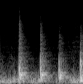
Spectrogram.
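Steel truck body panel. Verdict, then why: Bare metal. Four knocks on a steel body panel of a 1958 Apache truck, checking for Bondo filler over rust, give short, dull, wooden-sounding taps with a low pitch and almost no ring. The spot sounds like bare metal, not Bondo, though other areas of the truck carry a lot of it.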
